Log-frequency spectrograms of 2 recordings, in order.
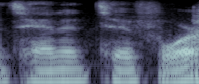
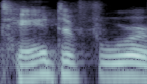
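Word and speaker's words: Tantive IV: do you say, the tentative 4? I've heard it called Tantive 4. I've heard it called Tantive 4. Tantive 4 is like, pronouncing all the letters in the word.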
